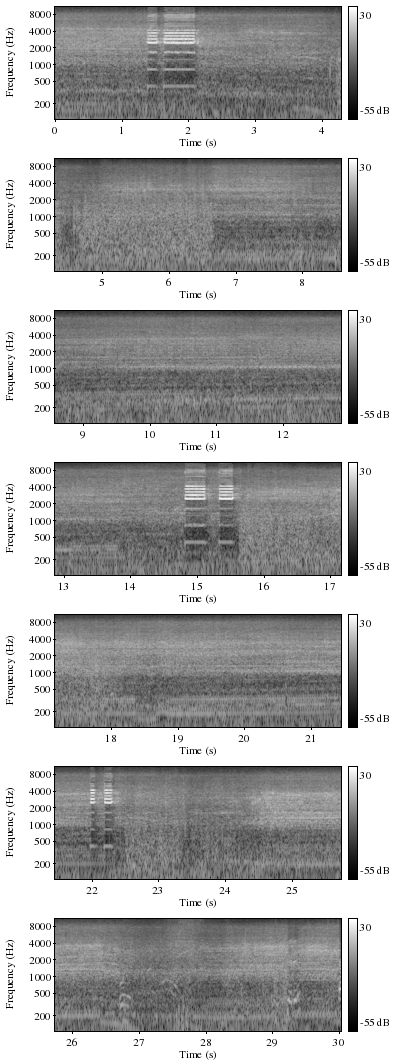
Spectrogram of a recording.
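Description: Motorcycle engine running steadily under wind noise while riding, with a vehicle horn sounding three short times: near the start, about halfway, and briefly about three-quarters of the way through.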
